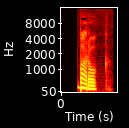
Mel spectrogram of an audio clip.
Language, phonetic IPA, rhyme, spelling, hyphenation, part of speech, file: Hungarian, [ˈbɒrokː], -okː, barokk, ba‧rokk, adjective / noun, Hu-barokk.ogg
- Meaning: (adjective) 1. Baroque 2. transitional (of a typeface, exhibiting an increase in the variation of stroke weight compared to oldstyle)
